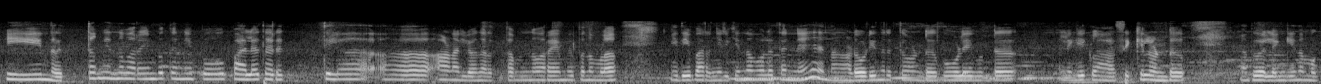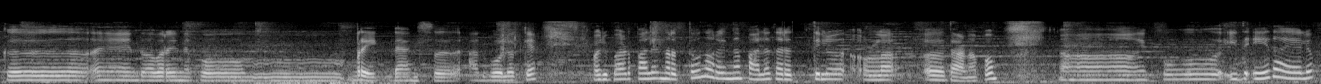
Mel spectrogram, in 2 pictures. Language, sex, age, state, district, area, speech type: Malayalam, female, 30-45, Kerala, Pathanamthitta, rural, spontaneous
